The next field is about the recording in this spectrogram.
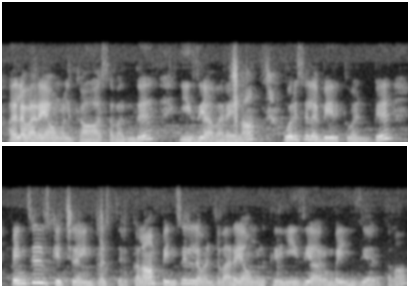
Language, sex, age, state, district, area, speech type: Tamil, female, 18-30, Tamil Nadu, Madurai, rural, spontaneous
